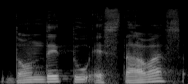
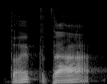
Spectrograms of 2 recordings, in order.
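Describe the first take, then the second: First: Every sound and syllable is fully pronounced. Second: S sounds and syllables are swallowed, clipped.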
